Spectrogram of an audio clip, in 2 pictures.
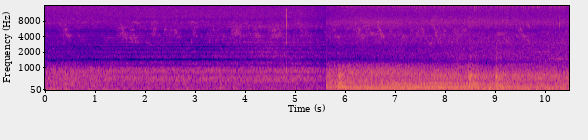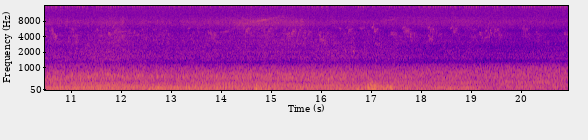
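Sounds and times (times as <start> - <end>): vehicle engine droning: 5.6 - 20.9.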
